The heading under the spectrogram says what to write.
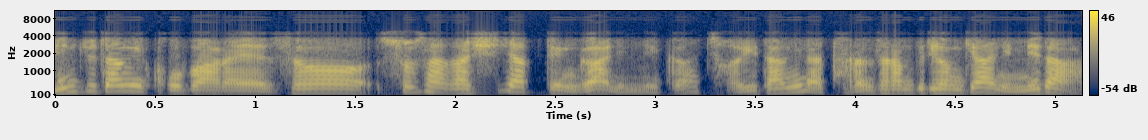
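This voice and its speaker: The speaker is a man with a high pitch. His intonation is lively. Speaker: member of parliament. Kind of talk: political interview. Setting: phone call.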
